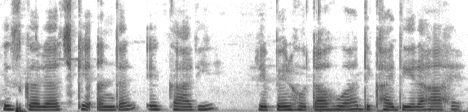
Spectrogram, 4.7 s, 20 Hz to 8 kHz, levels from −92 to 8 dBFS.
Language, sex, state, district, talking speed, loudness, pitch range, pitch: Hindi, female, Assam, Kamrup Metropolitan, 165 wpm, -18 LUFS, 215-235 Hz, 220 Hz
